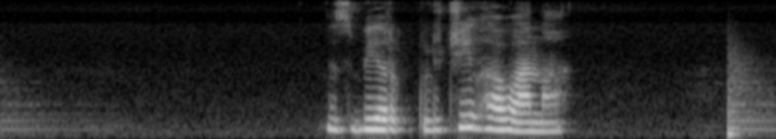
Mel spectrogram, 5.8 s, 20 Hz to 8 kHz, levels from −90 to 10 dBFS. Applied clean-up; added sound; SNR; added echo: none; Drum; 19 dB; none.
